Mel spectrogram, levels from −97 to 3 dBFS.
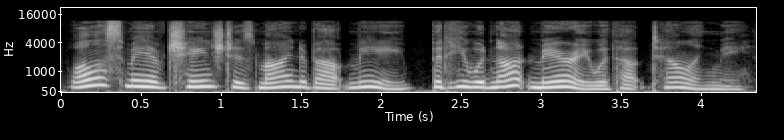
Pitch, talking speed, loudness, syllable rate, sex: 225 Hz, 220 wpm, -14 LUFS, 5.5 syllables/s, female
